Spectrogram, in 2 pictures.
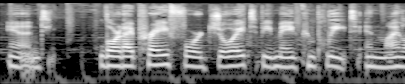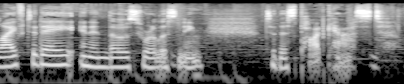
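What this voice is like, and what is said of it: Rough, scratchy voice. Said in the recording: “my voice is a little bit cranky today”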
